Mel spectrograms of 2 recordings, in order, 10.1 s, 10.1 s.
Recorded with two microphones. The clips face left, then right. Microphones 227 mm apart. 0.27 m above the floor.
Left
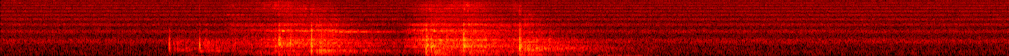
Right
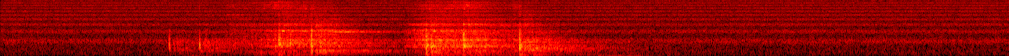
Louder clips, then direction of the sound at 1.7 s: Even; 20° left (ahead or behind).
